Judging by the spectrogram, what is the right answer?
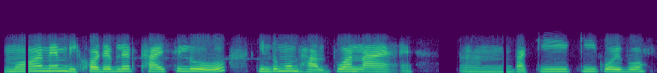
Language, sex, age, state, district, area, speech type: Assamese, female, 18-30, Assam, Dhemaji, rural, conversation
